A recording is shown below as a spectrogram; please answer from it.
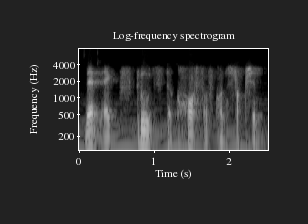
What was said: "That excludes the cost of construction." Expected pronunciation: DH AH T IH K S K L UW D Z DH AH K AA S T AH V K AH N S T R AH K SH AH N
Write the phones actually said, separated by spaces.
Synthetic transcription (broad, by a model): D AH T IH K S K L UW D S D AH K AA S AH F K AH N S T R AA K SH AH N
